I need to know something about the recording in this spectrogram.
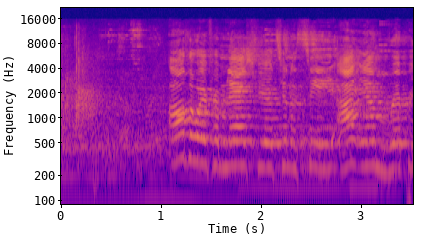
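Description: A second performer speaks into a microphone.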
